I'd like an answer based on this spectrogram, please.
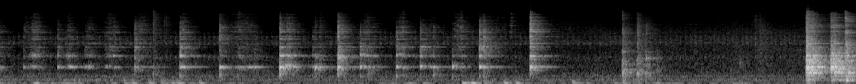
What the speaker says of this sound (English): Now I'm going to add the onions and the celery into it.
